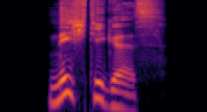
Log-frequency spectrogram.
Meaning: strong/mixed nominative/accusative neuter singular of nichtig
- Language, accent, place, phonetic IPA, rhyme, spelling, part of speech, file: German, Germany, Berlin, [ˈnɪçtɪɡəs], -ɪçtɪɡəs, nichtiges, adjective, De-nichtiges.ogg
